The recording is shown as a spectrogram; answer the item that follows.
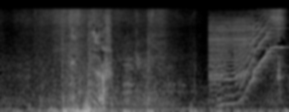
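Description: A door hinge creaking in one long, steadily rising squeak over the last second, as the metal security door swings. Before it, about a second in, come a few short scuffling sounds.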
